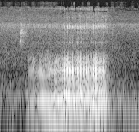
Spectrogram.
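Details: A soundly sleeping Boston Terrier snores in one long, rattling, low breath lasting over a second.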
